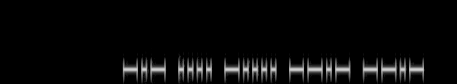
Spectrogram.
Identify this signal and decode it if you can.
Morse code, heard as a keyed tone, about 26 wpm, 700 Hz. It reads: KH6QQ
